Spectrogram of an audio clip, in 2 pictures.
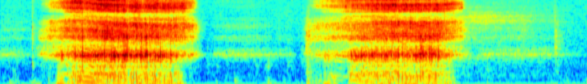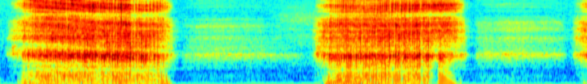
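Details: Exhausted woman sleeping very loudly: rough snores of one to two seconds each, about every three seconds with quiet gaps; steady snoring during sleep.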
